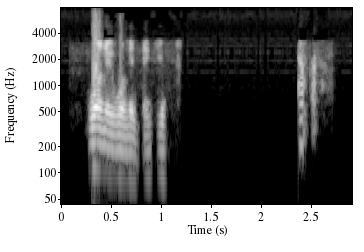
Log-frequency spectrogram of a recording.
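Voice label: Sheriff East County, scanner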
